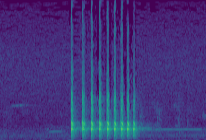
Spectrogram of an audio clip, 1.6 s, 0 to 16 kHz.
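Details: Great spotted woodpecker drumming in the countryside in winter, 13 February 2018: a single fast roll of about ten sharp strikes lasting half a second, fading quickly into quiet background.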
